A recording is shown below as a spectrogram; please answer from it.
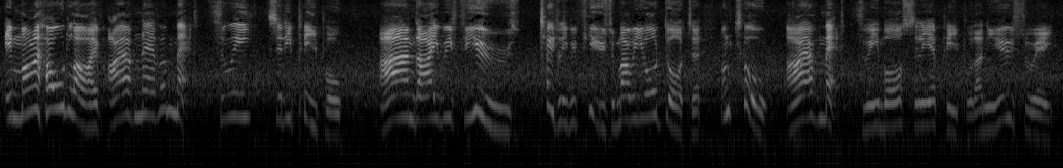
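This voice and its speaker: A man voicing an indignant young Saxon warrior, slow and emphatic, recorded outdoors with traffic noise. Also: very high voice, animated, pushed and bright, exaggerated voice, poor audio.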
